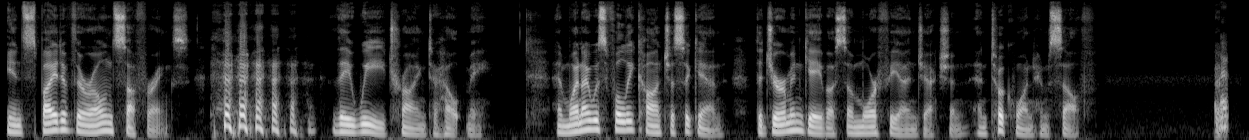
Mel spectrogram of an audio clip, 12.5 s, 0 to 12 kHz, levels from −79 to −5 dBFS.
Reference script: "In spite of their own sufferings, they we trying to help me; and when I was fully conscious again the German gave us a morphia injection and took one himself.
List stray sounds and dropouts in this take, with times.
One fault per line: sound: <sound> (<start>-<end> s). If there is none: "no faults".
sound: laugh (2.1-3.2 s)
sound: laugh (12.1-12.3 s)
